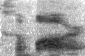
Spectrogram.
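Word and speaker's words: חבר: it says Chalmer says in the ancient Hebrew is pronounced kabar actually it says to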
